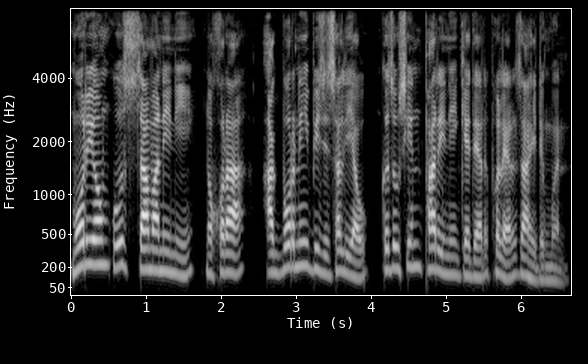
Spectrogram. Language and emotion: Bodo, neutral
